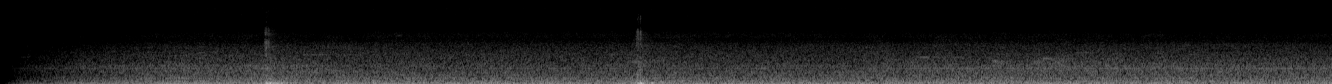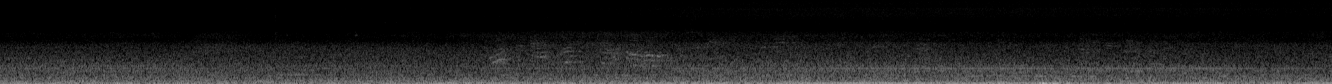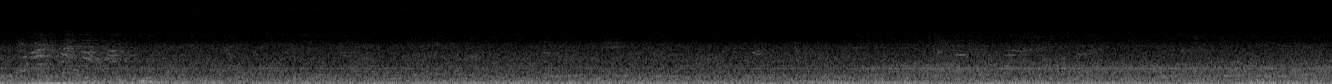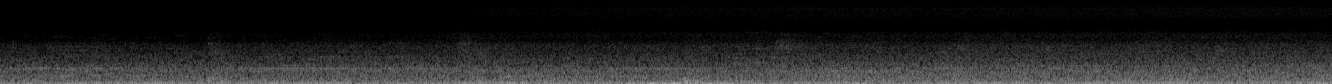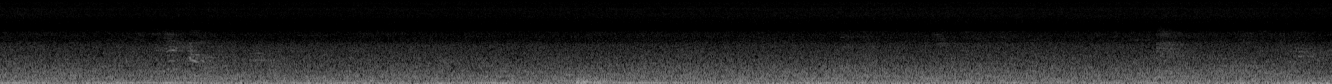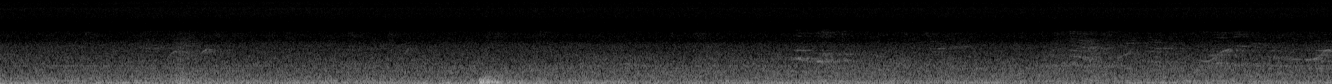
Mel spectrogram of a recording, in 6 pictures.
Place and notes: {
  "title": "員山鄉內城村, Yilan County - Air conditioning noise",
  "date": "2014-07-25 13:35:00",
  "description": "Sightseeing, Air conditioning noise\nSony PCM D50+ Soundman OKM II",
  "latitude": "24.71",
  "longitude": "121.68",
  "altitude": "45",
  "timezone": "Asia/Taipei"
}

